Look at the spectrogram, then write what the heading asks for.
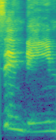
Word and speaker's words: Sindy: yeah, it's just Cindy, normally spelled Cindy. Mama decided to be different and spell it with an S.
